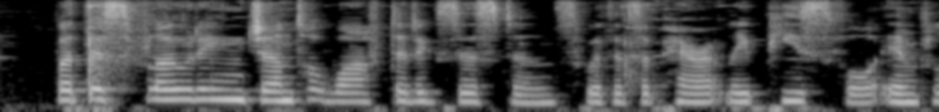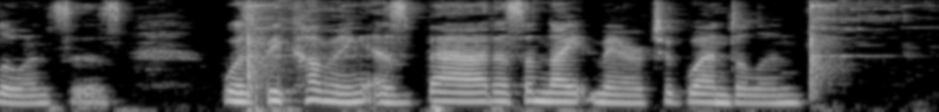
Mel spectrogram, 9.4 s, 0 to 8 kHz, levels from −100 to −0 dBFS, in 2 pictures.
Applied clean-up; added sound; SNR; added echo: classical method Wiener filter.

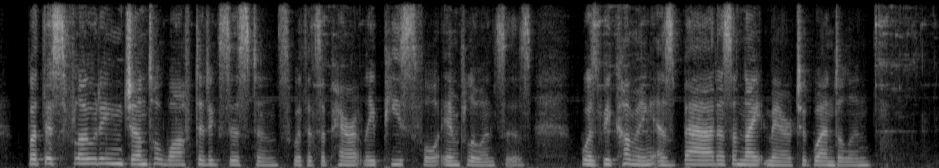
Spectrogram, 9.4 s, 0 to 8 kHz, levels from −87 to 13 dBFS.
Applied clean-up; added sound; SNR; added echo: neural separator model SepFormer DNS4.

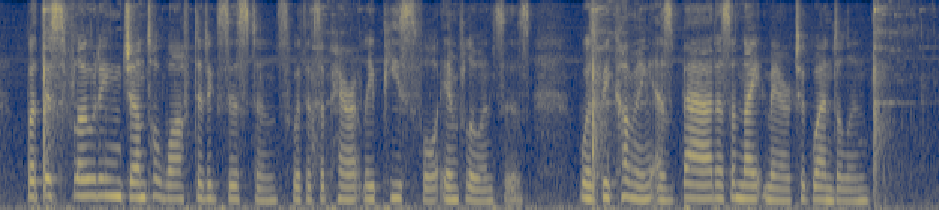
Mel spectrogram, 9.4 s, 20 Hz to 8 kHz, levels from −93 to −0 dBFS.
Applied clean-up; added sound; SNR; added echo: none; Shatter; 11 dB; none.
